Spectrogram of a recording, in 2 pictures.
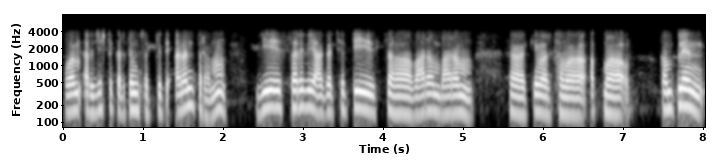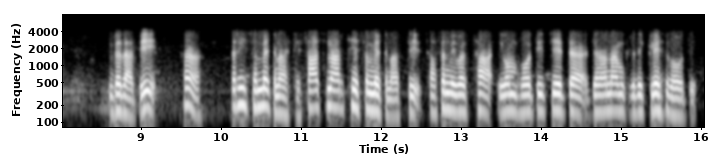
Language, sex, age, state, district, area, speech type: Sanskrit, male, 18-30, Uttar Pradesh, Mirzapur, rural, conversation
